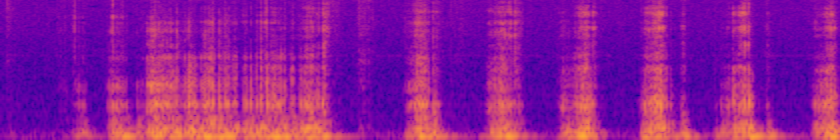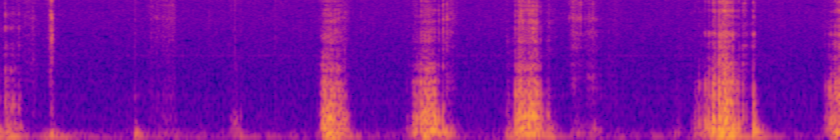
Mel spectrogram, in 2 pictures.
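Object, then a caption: Stretched cotton art canvas on a wooden frame. Fingers rub and scratch a stretched white cotton art canvas on a wooden frame, starting with one long, dense rub and then moving into a steady series of short, separate scratching strokes. Each stroke is a dry, papery scrape over a deep, hollow low-end resonance from the taut canvas.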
